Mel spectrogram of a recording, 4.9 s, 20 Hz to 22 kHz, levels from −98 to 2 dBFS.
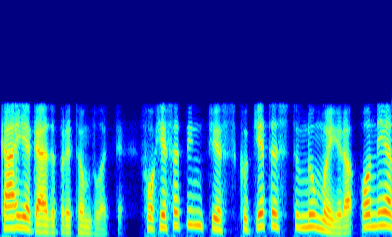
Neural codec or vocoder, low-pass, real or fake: codec, 16 kHz, 0.2 kbps, FocalCodec; 3.6 kHz; fake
